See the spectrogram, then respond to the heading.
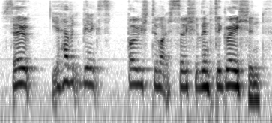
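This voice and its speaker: A man acting a sardonic, theatrical gentleman from a classic English novel in a radio drama. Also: high-pitched, normal speed. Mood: brooding, sardonic. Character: brooding, sardonic men from classic English novels, lovers at tea.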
